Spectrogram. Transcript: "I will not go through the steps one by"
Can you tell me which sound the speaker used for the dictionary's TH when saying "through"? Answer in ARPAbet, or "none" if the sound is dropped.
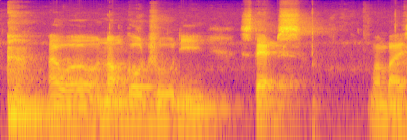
T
